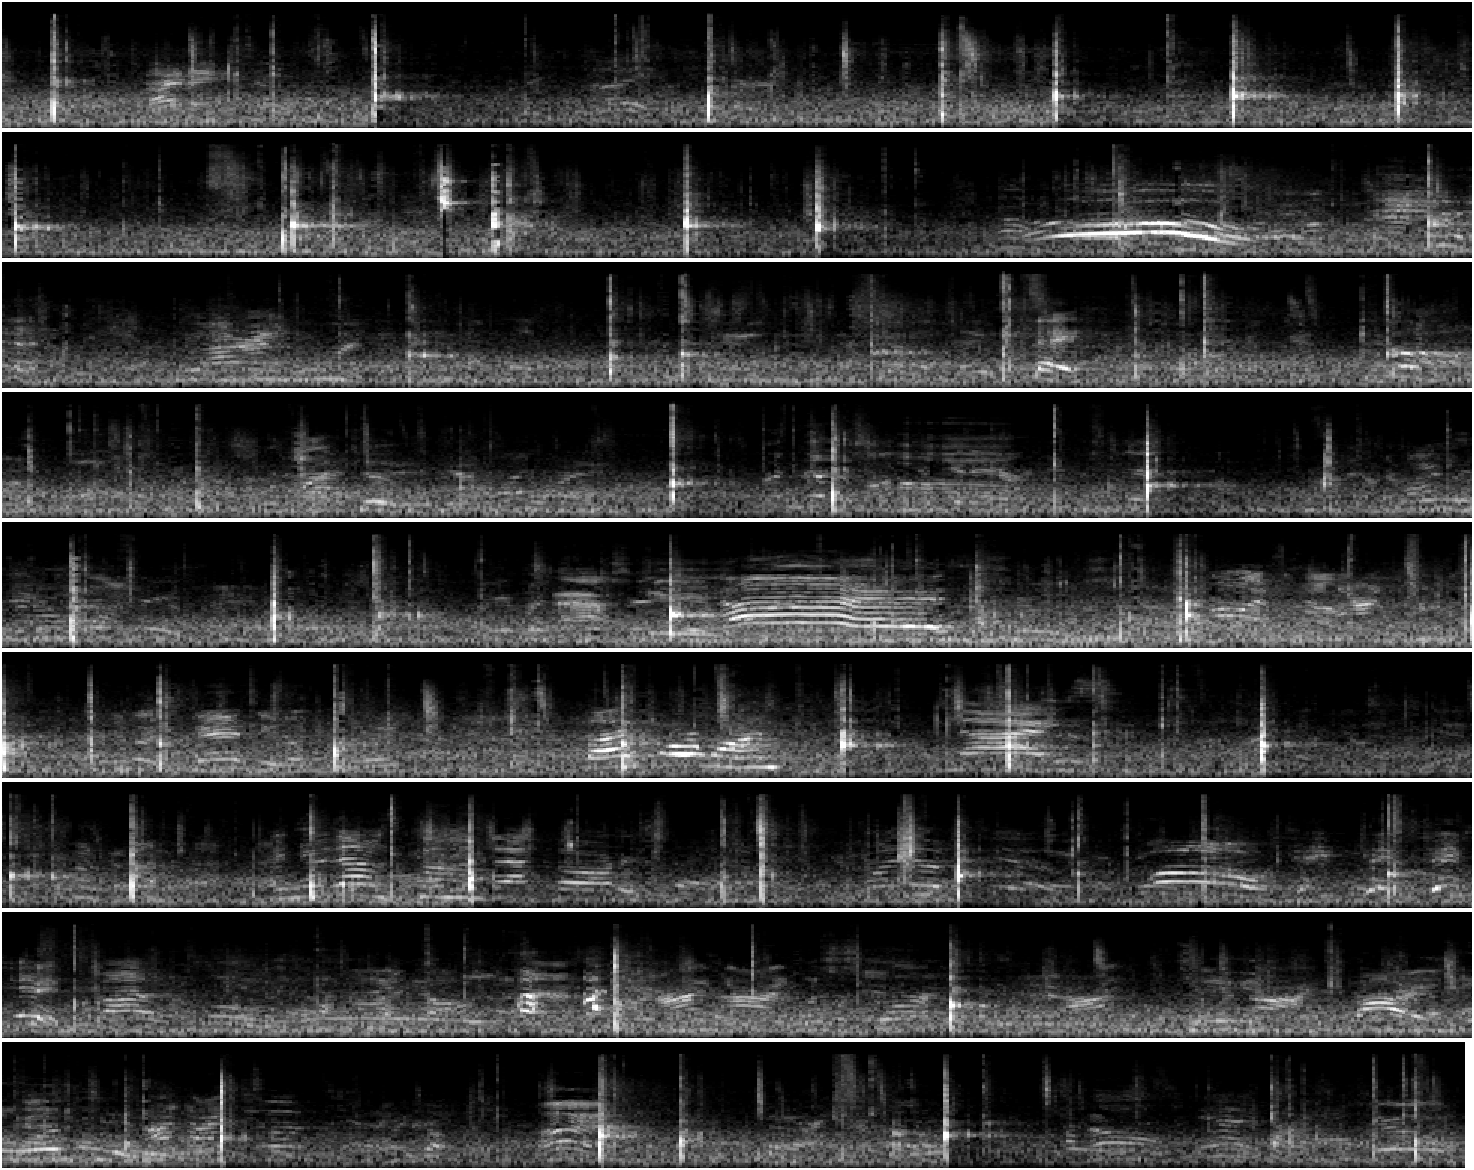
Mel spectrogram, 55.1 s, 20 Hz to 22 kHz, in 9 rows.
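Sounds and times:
players' voices: 0.0 - 55.0
paddles hitting plastic ball: 0.1 - 11.4, 13.4 - 20.4, 21.1 - 25.0, 25.6 - 43.5, 44.1 - 47.1, 51.0 - 53.6, 54.2 - 55.0.

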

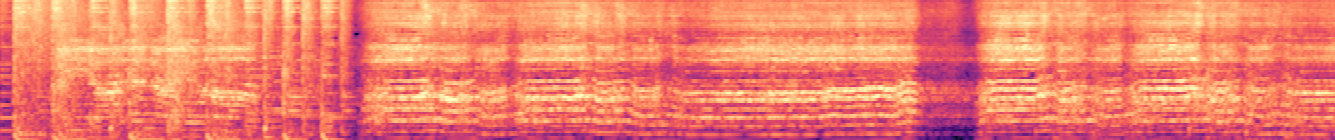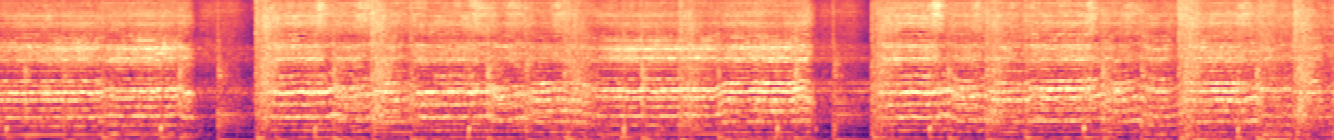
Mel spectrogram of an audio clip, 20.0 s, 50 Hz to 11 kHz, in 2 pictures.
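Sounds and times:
drum beat: 0.0 - 2.8, 8.8 - 20.0
slow chanted singing: 0.4 - 20.0.

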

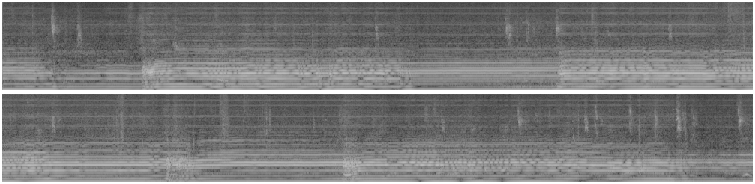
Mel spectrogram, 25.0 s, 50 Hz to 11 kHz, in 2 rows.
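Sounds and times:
long horns droning: 0.0 - 25.0.

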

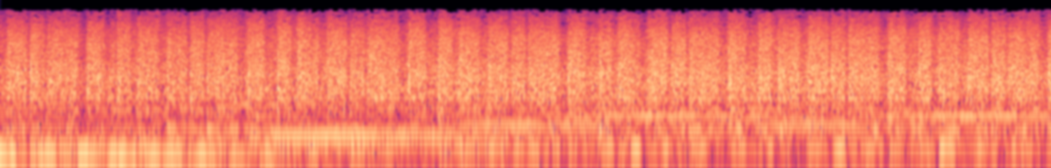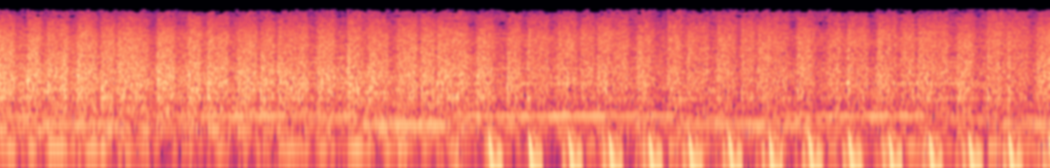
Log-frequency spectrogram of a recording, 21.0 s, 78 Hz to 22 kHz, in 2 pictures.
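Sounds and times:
hardstyle electronic music: 0.0 - 21.0.

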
